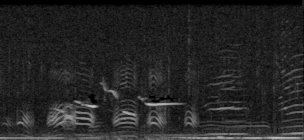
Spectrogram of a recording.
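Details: Lesser prairie chicken roosters displaying for a hen in the Flint Hills of Kansas: a low booming drone under bursts of quick cackling notes, then a wavering, swelling moan near the end.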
